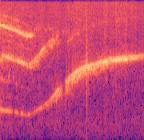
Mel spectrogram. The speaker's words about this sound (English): Who's got the siren? Don't mind me. My window's open. There's a fire truck going by.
